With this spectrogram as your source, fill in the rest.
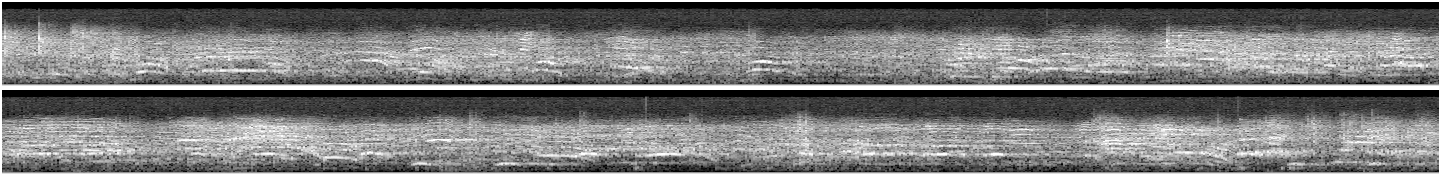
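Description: A large crowd chatters and cheers in a big echoing gym.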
